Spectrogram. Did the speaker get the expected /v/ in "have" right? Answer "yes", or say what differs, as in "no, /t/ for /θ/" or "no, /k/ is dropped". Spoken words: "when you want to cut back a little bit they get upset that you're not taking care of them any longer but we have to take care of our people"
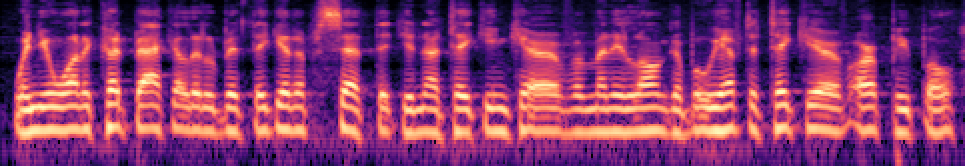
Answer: no, /f/ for /v/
